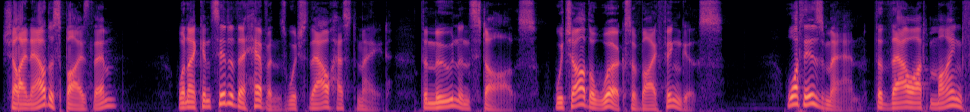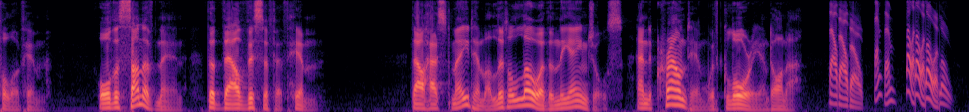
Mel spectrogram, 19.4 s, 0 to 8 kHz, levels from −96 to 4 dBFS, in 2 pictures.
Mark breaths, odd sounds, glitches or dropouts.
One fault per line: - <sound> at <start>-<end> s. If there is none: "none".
- chirp at 18.0-19.2 s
